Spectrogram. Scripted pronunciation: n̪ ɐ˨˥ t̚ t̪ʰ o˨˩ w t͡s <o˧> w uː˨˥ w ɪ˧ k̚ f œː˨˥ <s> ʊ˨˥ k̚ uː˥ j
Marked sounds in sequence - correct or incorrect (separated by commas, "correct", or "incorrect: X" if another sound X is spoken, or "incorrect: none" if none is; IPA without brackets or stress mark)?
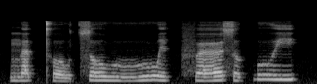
correct, correct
